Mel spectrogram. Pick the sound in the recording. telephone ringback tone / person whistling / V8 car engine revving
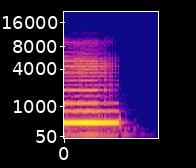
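telephone ringback tone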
